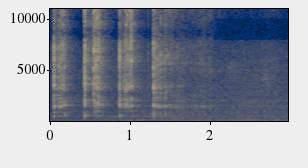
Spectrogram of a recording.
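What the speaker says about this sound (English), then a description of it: "Now with this you have to mix your mango pulp" Spoon clinking and scraping against a bowl while mango pulp is stirred into a pudding mixture, a few sharp clacks early on, then quieter steady mixing, close and without talk.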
